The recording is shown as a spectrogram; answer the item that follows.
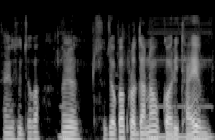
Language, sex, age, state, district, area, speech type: Odia, male, 18-30, Odisha, Ganjam, urban, spontaneous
